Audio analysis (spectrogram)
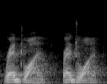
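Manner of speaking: red wine run together, red wine; linked as one word. Shown as a demonstration. Teacher modelling red wine as one word. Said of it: "almost goes together like one word".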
